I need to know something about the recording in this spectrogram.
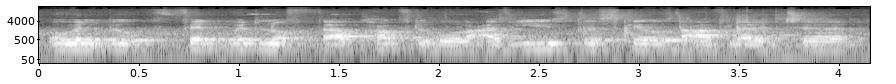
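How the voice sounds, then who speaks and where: A woman's voice: deep voice, flat delivery, fairly quick. A young woman, a drama student, answering interview questions hesitantly with many fillers and restarts, recorded from a distance in an echoey room. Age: young adult. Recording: echoey room, far from the mic, noisy.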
